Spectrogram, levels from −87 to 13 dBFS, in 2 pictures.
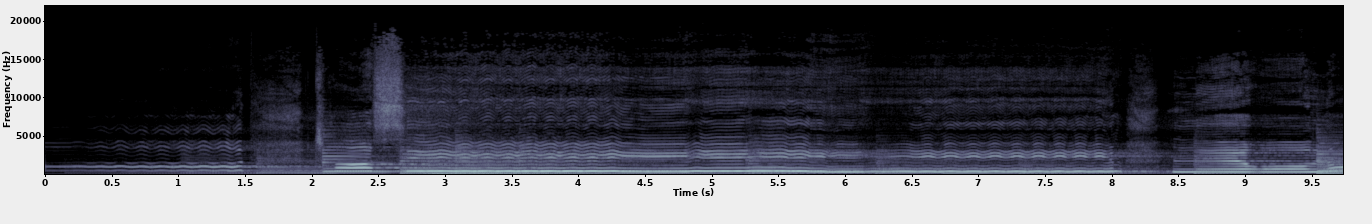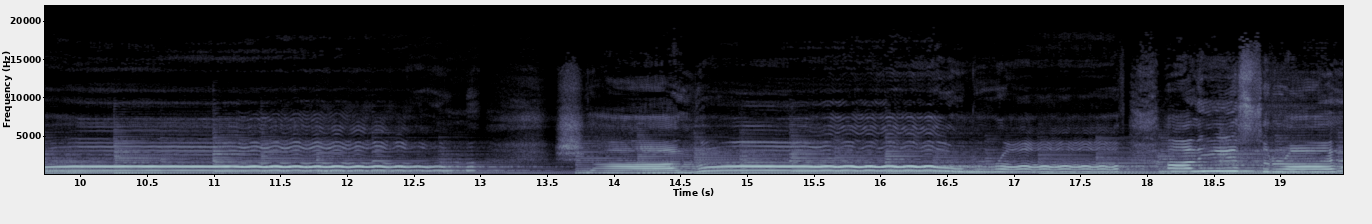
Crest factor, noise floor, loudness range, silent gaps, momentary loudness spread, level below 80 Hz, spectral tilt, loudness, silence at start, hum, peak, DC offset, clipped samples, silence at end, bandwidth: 12 dB; -45 dBFS; 6 LU; none; 16 LU; -56 dBFS; -4.5 dB/octave; -21 LUFS; 0.3 s; none; -8 dBFS; under 0.1%; under 0.1%; 0 s; 16.5 kHz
